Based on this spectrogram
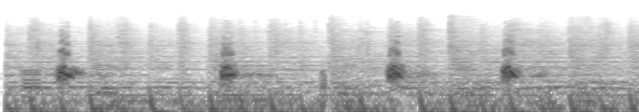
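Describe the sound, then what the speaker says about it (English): Farm dogs bark at night to warn off coyotes, giving four loud, evenly spaced barks or woofs over steady low background noise. "Their loud barking serves as a warning, which successfully stops the coyotes from howling and approaching closer."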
